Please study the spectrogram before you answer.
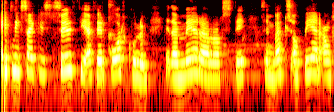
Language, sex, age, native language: Icelandic, female, 20-29, Icelandic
